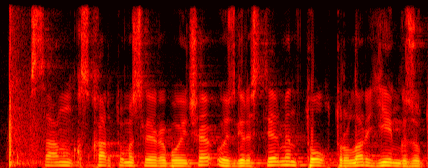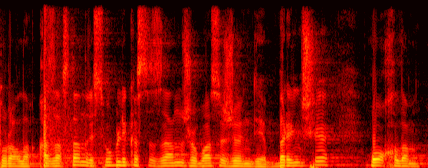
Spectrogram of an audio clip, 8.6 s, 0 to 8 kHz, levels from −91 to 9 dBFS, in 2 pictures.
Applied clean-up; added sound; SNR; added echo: none; Fireworks; 18 dB; none.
